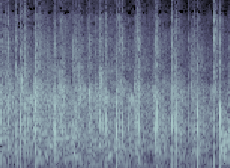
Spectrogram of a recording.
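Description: An audience applauds steadily, dense overlapping claps forming a bright, crackly wash with sharper individual claps popping out, sustained at a fairly even level throughout.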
